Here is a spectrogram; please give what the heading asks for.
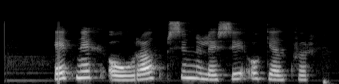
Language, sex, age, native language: Icelandic, female, 30-39, Icelandic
